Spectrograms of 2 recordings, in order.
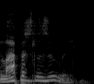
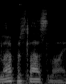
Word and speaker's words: lapis lazuli: crystal praise and a lapis lazuli or a lapis lazuli depending on who you ask okay the values if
